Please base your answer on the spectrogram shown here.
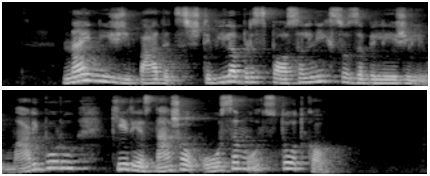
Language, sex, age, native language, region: Slovenian, female, 30-49, Slovenian, Central Slovenia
